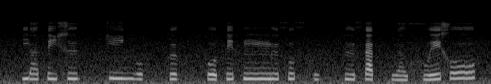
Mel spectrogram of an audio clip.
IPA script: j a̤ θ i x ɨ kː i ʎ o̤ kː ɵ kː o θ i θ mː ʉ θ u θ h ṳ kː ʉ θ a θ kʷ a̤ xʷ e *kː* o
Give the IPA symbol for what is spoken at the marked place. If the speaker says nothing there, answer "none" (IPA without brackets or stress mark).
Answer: x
